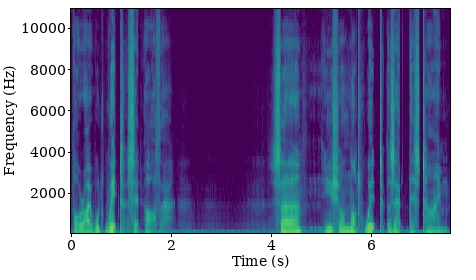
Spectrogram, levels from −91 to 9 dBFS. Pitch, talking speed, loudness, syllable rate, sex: 95 Hz, 120 wpm, -22 LUFS, 3.3 syllables/s, male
